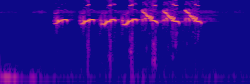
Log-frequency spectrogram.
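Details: A coleiro tui tui gives its warming-up song for other coleiros, a brisk run of seven bright whistled notes that start with upward slurs and finish with descending swoops. No other sounds are present.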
